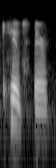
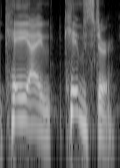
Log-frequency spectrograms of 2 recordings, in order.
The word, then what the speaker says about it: Kivster: Kivster, am I pronouncing it right? Yeah, Kivster. Okay. Oh, is it K-I-V as in Victor? Yeah, V. Okay, Kivster.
